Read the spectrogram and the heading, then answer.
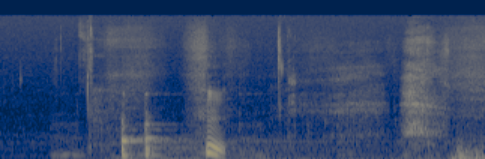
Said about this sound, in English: Let me sip my water and think about that. Now that I know I got some time.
